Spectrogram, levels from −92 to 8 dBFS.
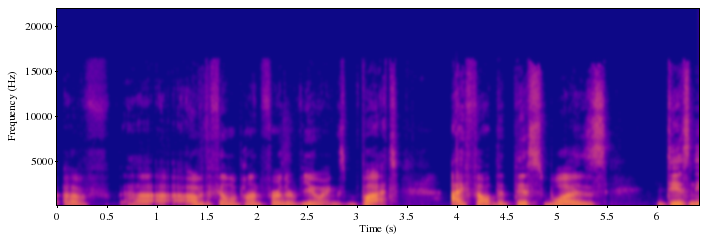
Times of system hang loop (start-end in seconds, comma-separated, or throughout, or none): none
